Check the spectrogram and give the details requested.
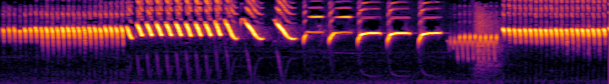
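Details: Canary singing a fast continuous trill, then repeated swooping falling notes, a buzzy lower roll and another long rapid trill, all loud and close.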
